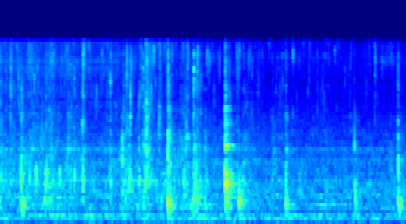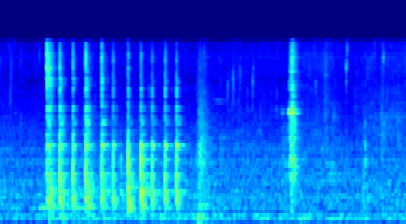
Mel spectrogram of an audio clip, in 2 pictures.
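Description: Chili chicken in thick sauce simmering in a nonstick pan on low flame, stirred with a spatula that clicks and scrapes against the pan. About seven seconds in, a quick run of spatula knocks lasts about two seconds.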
